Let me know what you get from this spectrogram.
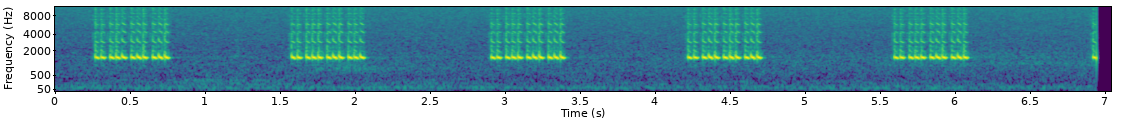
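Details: A male snowy tree cricket sings with its wings in a slow, regular rhythm, one chirp a little over every second, each a short run of clear, bell-like pulses above a soft background hiss.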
